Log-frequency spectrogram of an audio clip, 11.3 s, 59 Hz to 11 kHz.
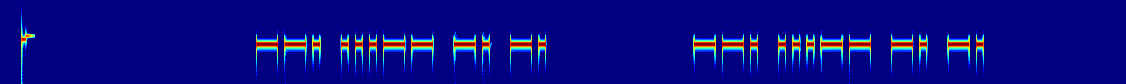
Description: Morse code, heard as a keyed tone, about 17 wpm, 700 Hz. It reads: G3NN G3NN
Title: DXCC-100 Call Signs - 4 Characters - Repeated 2x - 17wpm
